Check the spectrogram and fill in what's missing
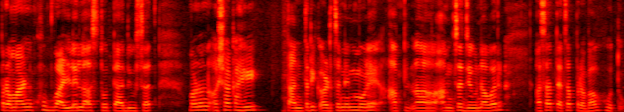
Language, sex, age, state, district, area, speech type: Marathi, female, 18-30, Maharashtra, Yavatmal, urban, spontaneous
